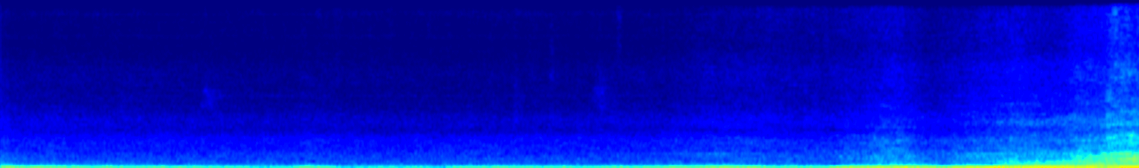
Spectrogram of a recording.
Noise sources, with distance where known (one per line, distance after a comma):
medium-sounding engine, near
